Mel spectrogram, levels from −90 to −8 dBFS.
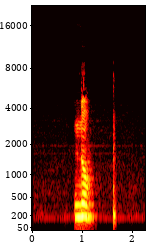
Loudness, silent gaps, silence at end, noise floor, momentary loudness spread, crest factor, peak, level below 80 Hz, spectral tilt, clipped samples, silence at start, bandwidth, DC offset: -25 LUFS; none; 0.6 s; -66 dBFS; 16 LU; 24 dB; -4 dBFS; -70 dBFS; -8 dB/octave; under 0.1%; 0.85 s; 7.2 kHz; under 0.1%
